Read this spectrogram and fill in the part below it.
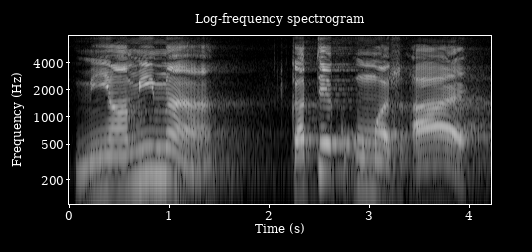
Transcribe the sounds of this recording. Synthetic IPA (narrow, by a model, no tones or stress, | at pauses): mijaːmimẽ | kət̪ekuməsaːe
